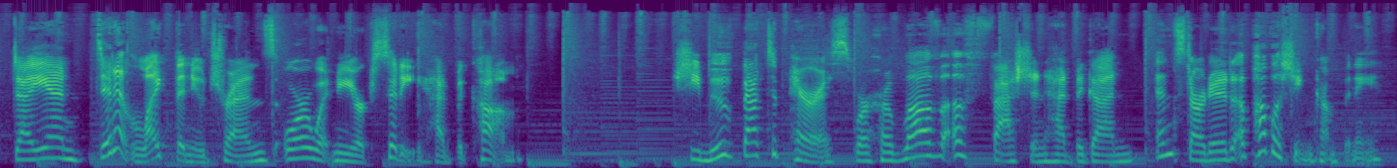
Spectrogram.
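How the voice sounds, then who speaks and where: Expressive woman storyteller, unhurried. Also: medium pitch. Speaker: narrator and host of a children's biography podcast. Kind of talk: scripted storytelling narration. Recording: music bed behind the voice.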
